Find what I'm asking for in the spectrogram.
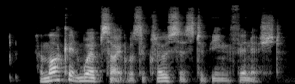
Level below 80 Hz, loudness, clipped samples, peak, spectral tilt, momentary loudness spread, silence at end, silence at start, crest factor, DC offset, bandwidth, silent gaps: -62 dBFS; -19 LUFS; under 0.1%; -2 dBFS; -3 dB/octave; 10 LU; 0.15 s; 0.35 s; 20 dB; under 0.1%; 16 kHz; none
